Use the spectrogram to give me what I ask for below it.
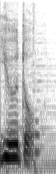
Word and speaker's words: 湯道: 湯に道と書いて誘導ですえ公開が、えー、 2 月 23 日からで公開日から対応しています。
